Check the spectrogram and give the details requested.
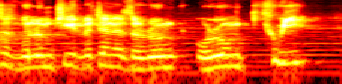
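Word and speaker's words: Ürümqi: places called turfan or turpan uh uh it's pronounced as vulum cheat written as a urum kui uh and then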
